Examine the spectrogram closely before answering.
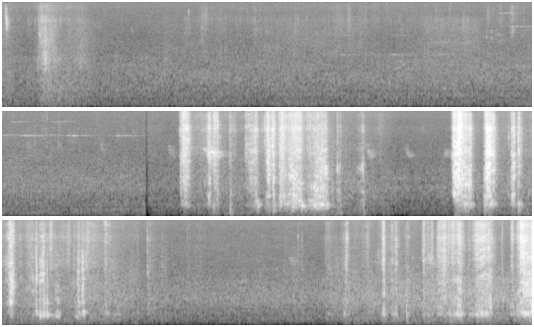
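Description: Thick wet mud pours and splashes into a plastic bucket.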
